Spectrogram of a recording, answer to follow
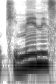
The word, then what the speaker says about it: Ximénez: La pronunciación de esta X, en esas y otras palabras, es fricativa velar sorda, es decir, suena como J, constituye, por tanto, un error ortológico articularla como K es 23.23.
